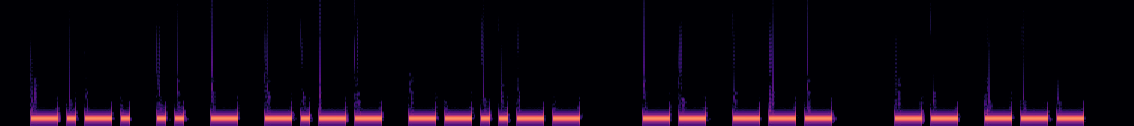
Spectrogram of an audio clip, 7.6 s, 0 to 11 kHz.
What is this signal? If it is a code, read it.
Morse code, heard as a keyed tone, about 21 wpm, 700 Hz. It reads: CITY, MO MO
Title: Practice QSO - Exchange 1 - Beginning - 20wpm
